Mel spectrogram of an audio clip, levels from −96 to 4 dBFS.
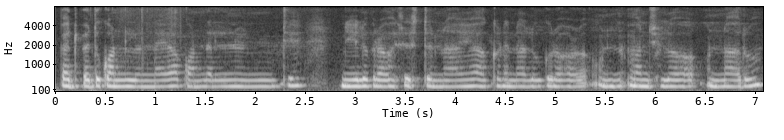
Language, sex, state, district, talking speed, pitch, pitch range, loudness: Telugu, female, Andhra Pradesh, Krishna, 110 wpm, 225 Hz, 220-230 Hz, -18 LUFS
